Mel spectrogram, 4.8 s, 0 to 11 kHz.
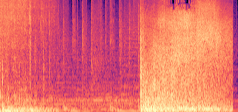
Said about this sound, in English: The ground trembled with over 80 separate explosions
